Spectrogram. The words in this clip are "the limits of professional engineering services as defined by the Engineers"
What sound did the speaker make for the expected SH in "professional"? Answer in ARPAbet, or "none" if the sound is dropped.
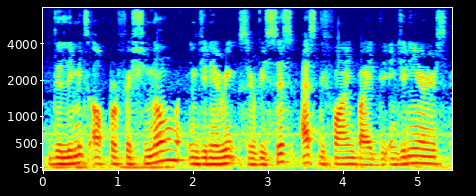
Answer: SH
